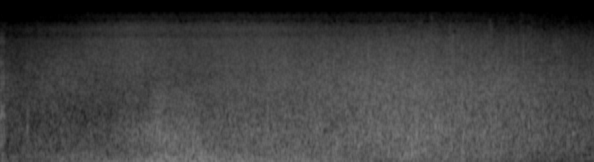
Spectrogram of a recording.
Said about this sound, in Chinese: 父亲说过，即使倒淌河，最终也会汇入大海。这就是大海的声音吧。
